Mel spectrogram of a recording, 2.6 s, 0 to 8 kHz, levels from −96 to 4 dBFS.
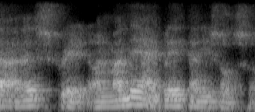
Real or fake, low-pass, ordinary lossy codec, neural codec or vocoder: fake; 7.2 kHz; Opus, 16 kbps; codec, 16 kHz in and 24 kHz out, 1 kbps, XY-Tokenizer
